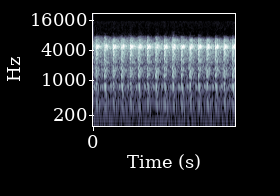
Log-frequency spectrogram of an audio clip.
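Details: Samsung washing machine during the spin cycle: rapid, even knocking of roughly ten hits a second with a hollow metallic clack while the drum vibrates and shakes hard. The cause is undetermined.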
